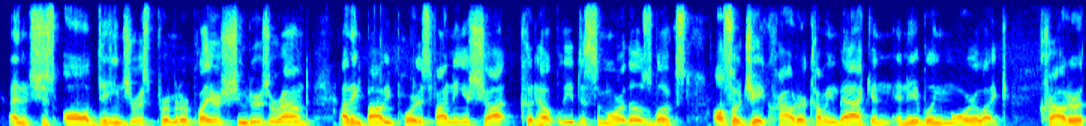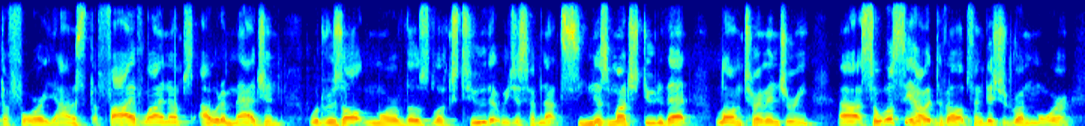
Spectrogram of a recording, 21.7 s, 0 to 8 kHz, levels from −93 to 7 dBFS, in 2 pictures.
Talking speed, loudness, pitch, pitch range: 220 wpm, -23 LUFS, 145 Hz, 135-155 Hz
